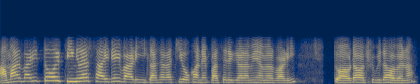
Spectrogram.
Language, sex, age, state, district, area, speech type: Bengali, female, 30-45, West Bengal, Purba Medinipur, rural, conversation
